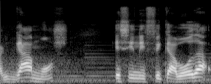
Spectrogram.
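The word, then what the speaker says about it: γάμος: la palabra número 1062 en griego que se pronuncia gamos que significa boda o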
